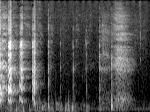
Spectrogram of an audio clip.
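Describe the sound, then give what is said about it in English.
Wet smacking and clicking of someone chewing gum, a few louder chomps at first, then softer irregular mouth clicks and a brief breathy rustle near the end, with no talking. “Are you chewing gum right now in the middle of my podcast?”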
